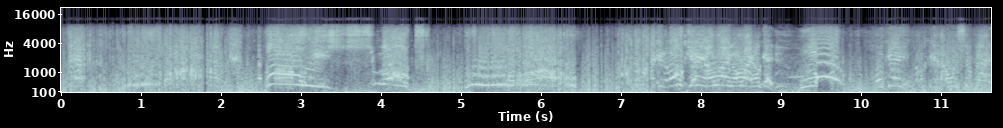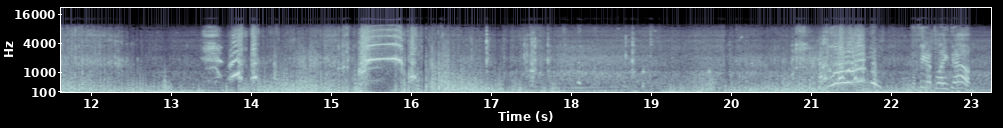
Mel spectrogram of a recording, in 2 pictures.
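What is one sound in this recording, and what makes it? A young man shouts and laughs close by.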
